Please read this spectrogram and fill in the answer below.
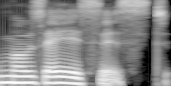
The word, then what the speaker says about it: mosaicist: Okay, so what does it look like to become a mosaicist? Am I saying it correctly? – Yes.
